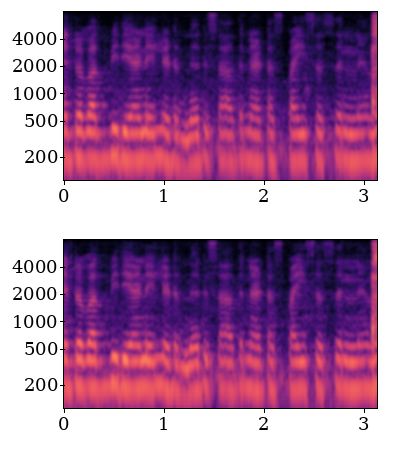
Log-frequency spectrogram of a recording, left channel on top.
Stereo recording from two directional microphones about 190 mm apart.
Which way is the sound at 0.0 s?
Centre (ahead or behind).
